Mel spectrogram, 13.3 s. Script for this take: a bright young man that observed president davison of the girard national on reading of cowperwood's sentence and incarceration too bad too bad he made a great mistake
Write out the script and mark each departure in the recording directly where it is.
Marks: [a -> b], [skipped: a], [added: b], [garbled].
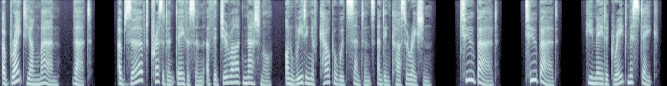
a bright young man that observed president davison of the girard national on reading of cowperwood's sentence and incarceration too bad too bad he made a great mistake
